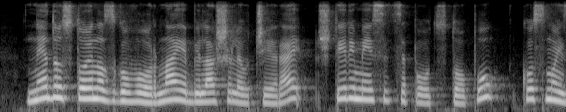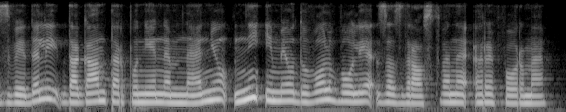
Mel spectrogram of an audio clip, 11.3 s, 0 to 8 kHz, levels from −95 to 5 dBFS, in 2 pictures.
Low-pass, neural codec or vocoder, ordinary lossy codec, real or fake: 7.2 kHz; none; Opus, 32 kbps; real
